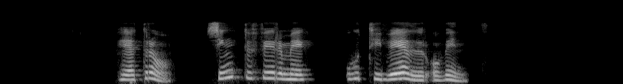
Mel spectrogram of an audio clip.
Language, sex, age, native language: Icelandic, female, 40-49, Icelandic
